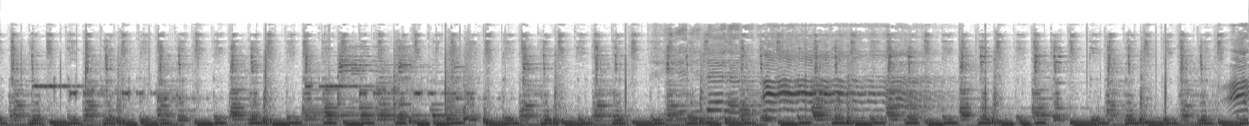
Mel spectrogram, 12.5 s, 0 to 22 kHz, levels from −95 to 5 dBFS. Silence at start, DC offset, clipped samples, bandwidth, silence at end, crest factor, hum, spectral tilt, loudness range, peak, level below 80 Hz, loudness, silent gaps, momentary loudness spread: 0 s; under 0.1%; under 0.1%; 10.5 kHz; 0 s; 16 dB; none; -6.5 dB/octave; 2 LU; -6 dBFS; -26 dBFS; -23 LUFS; none; 4 LU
